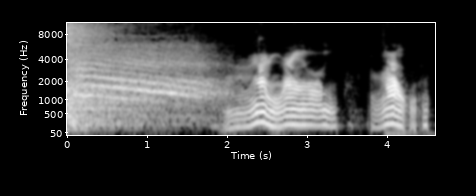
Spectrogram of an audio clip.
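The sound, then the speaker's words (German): A cat gives two meows, a long drawn-out one followed by a shorter, sharper one, after a brief stretch of hissy, breathy noise. “Ich bin der schwarze Kater. Hexes Liebling.”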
